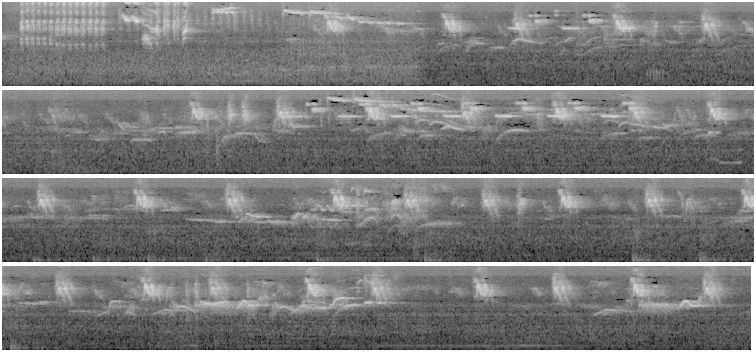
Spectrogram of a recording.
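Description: Small garden birds calling: a run of short, high chirps repeated about one and a half times a second, with twittering mixed in. A rushing noise covers the first few seconds.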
